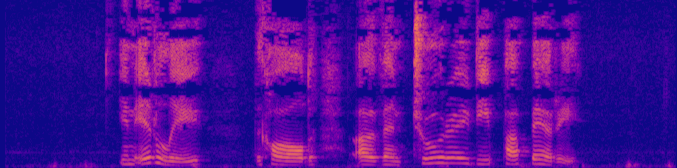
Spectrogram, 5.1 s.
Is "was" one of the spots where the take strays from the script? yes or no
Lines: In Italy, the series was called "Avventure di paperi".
yes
